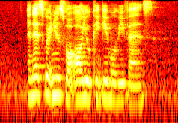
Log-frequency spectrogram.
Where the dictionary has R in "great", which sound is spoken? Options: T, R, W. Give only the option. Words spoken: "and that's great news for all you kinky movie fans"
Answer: R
